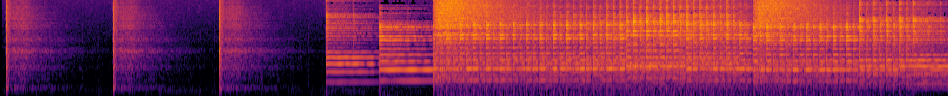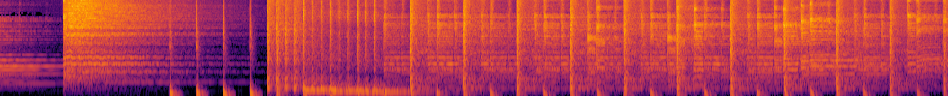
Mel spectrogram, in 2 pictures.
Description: bass

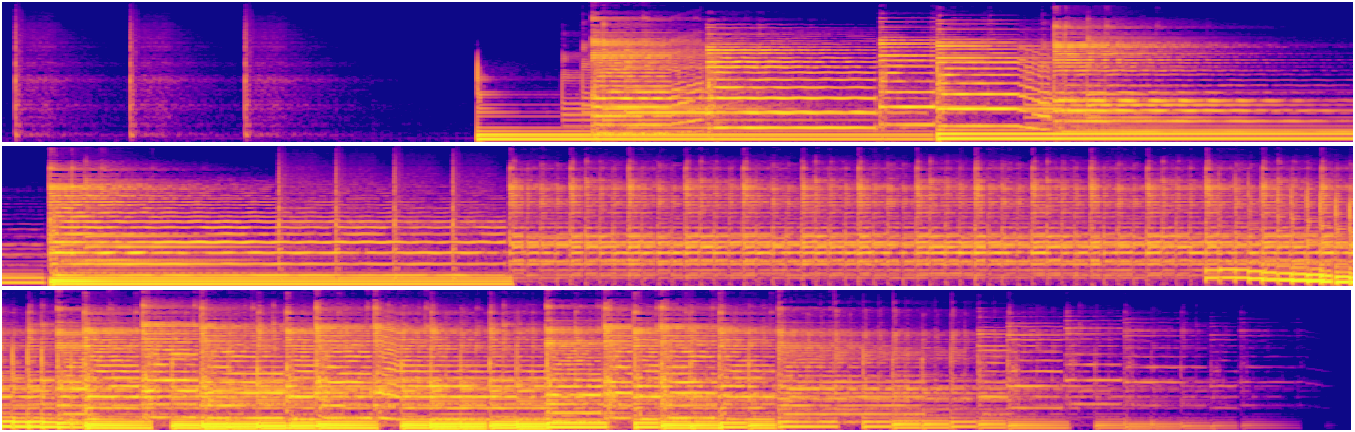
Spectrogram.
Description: drum; エレキバンド用カラオケCD

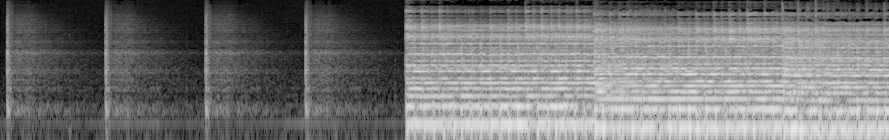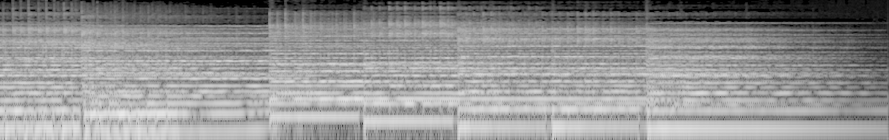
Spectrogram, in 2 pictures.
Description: drum; 四季／春

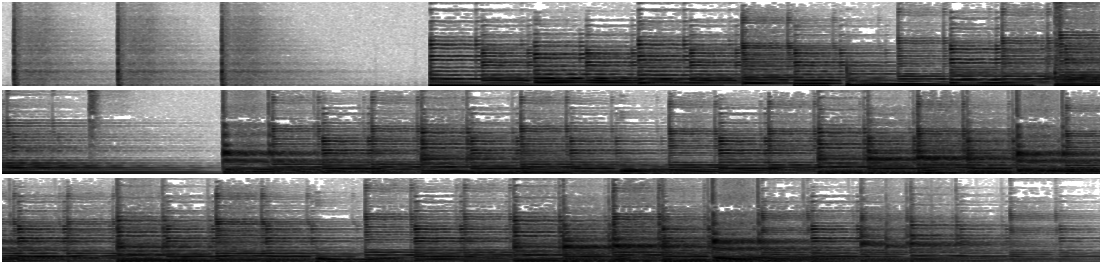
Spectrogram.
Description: drum; エレキバンド用カラオケ

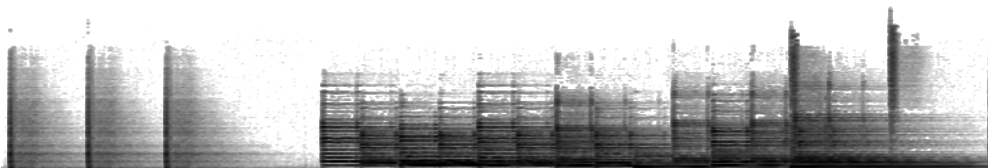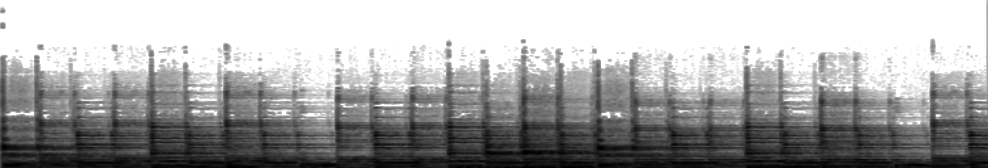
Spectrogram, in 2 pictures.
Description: bass; エレキバンド用カラオケ

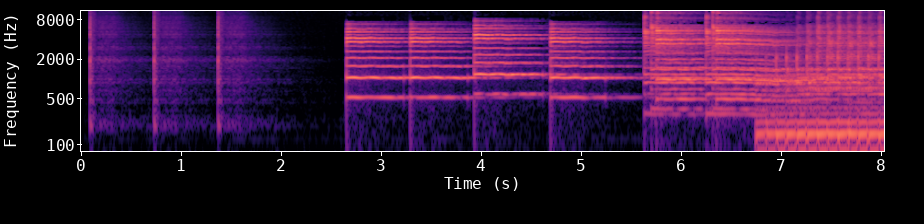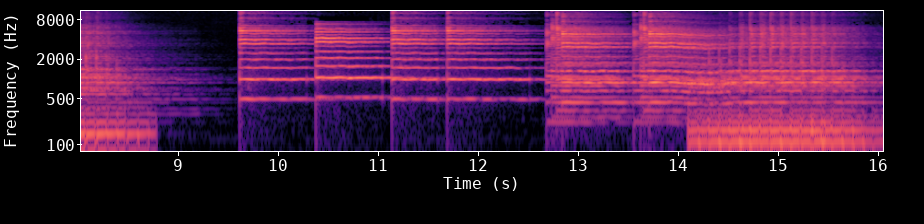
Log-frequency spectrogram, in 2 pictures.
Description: drum

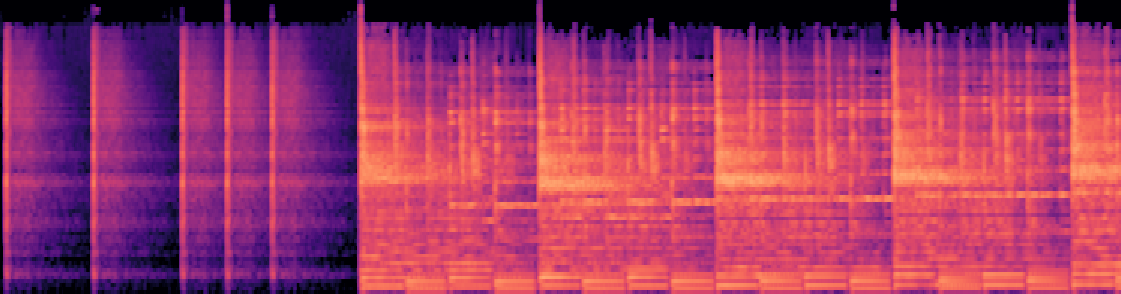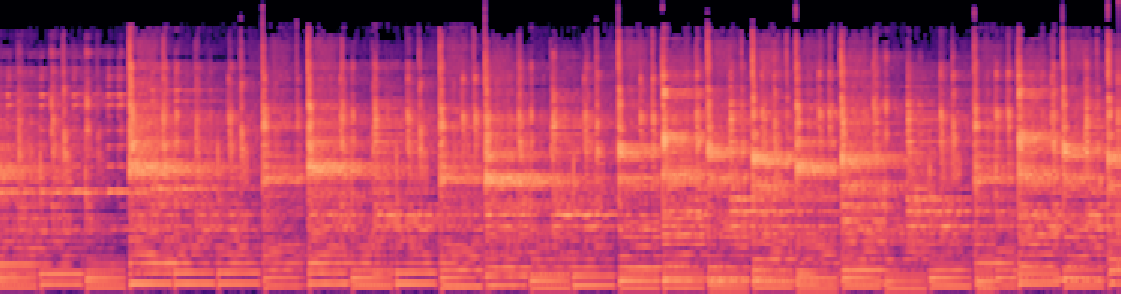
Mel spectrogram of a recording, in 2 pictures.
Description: drum

